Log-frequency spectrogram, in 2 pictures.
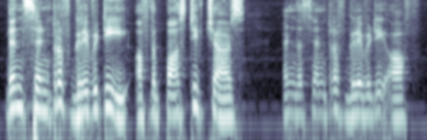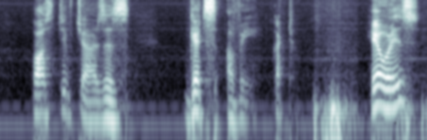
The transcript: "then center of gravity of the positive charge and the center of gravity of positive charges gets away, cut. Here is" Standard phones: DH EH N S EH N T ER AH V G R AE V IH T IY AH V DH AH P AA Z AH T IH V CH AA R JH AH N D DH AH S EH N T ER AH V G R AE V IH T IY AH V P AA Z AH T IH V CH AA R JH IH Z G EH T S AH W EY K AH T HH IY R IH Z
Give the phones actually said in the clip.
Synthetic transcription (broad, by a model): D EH N S EH N T ER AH F G R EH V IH T IY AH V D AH P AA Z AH T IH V CH AA R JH AH N D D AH S EH N T ER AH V G R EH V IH T IY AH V P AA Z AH T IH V CH AA R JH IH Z G EH T S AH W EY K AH T HH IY W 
